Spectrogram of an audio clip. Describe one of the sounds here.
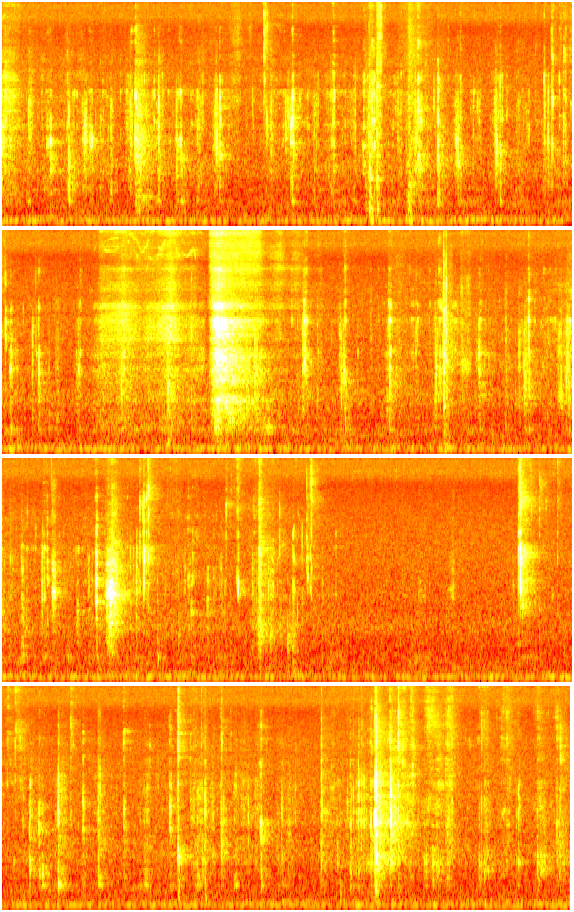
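A young man chews food close to a microphone.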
